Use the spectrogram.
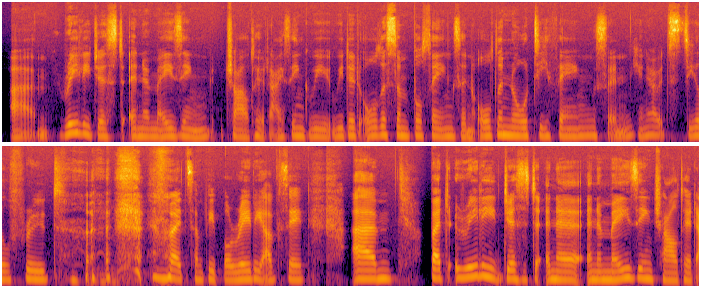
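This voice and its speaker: A South African woman in her forties whose first language is Afrikaans, chatting in an interview as a marketing executive, laughing often and filling pauses with "um". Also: low-pitched, a little mellow, no room sound. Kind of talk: podcast interview conversation.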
